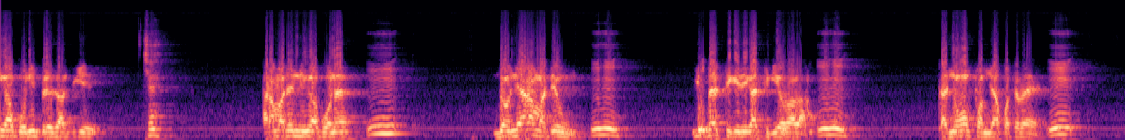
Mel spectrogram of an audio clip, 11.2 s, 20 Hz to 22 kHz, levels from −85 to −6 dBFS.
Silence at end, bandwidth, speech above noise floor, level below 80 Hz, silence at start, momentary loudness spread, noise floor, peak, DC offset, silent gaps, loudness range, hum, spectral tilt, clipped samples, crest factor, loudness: 0.45 s; 14.5 kHz; 35 dB; -44 dBFS; 0 s; 10 LU; -49 dBFS; -6 dBFS; under 0.1%; none; 3 LU; none; -6.5 dB/octave; under 0.1%; 10 dB; -15 LUFS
